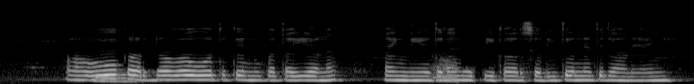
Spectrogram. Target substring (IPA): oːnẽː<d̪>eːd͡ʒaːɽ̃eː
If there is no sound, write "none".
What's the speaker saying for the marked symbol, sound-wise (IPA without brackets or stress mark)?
t̪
